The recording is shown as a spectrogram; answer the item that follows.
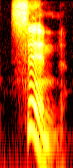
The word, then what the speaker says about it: Xin: All right, so the result I got was a 6, Sin, which is spelled X-I-N.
